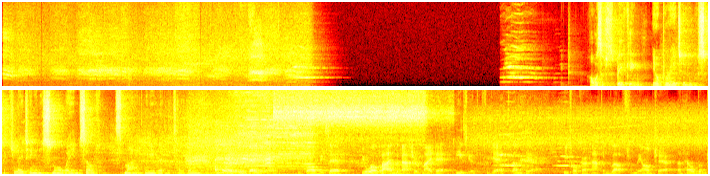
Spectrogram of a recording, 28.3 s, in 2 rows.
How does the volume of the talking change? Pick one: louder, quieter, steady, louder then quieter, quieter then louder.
quieter.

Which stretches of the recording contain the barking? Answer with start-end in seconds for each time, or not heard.
not heard.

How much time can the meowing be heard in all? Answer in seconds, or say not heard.
3 s.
